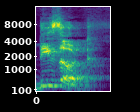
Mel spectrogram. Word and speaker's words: dessert: Next word DESSERT, डिजर्ट। और second word है DESERT, डेजर्ट। देखिए थोड़ा सा प्रोनाउंसिएशन में भी अंतर है। मैंने बोला डिजर्ट और दूसरा डेजर्ट, ठीक है।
